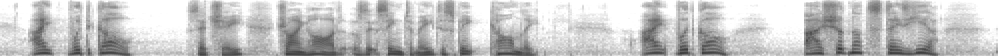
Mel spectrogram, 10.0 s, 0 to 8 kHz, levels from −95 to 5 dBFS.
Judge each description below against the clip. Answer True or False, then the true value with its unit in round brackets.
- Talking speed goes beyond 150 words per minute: False (140 wpm)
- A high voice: False (135 Hz)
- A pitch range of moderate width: False (8.0 semitones)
